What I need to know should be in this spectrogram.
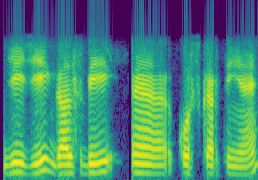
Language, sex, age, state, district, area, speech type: Hindi, male, 18-30, Uttar Pradesh, Ghazipur, rural, conversation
